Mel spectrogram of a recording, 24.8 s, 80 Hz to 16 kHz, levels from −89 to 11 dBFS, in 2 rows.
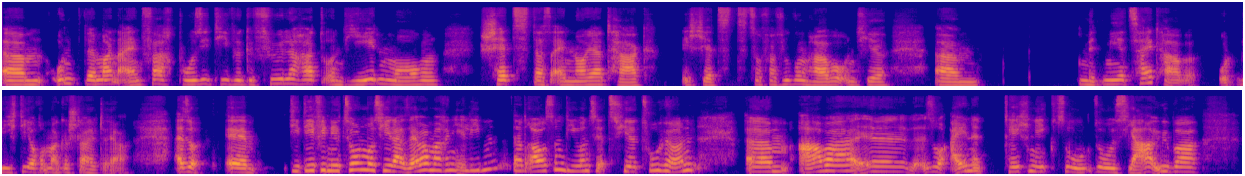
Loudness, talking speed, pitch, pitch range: -23 LUFS, 150 wpm, 200 Hz, 165-250 Hz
